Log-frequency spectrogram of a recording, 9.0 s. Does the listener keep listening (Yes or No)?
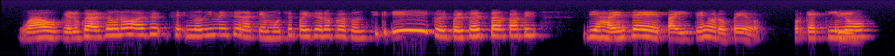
Yes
